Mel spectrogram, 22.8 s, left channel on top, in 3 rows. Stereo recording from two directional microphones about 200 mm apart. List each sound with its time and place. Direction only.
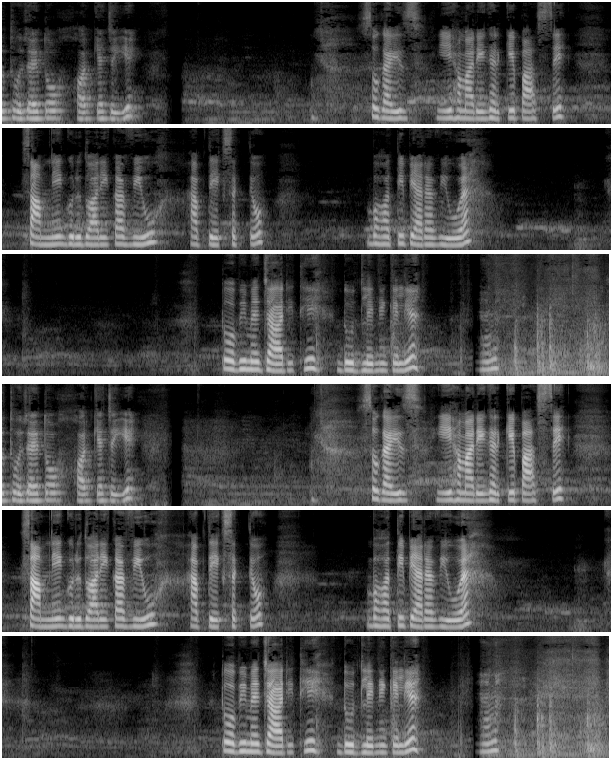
0.0 s speech: 5° right (ahead or behind)
3.8 s a woman's voice: centre (ahead or behind)
17.5 s a woman's voice: 10° left (ahead or behind)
